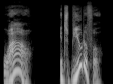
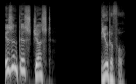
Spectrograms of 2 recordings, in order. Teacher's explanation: his voice is likely flat, lower, or slightly dragged out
